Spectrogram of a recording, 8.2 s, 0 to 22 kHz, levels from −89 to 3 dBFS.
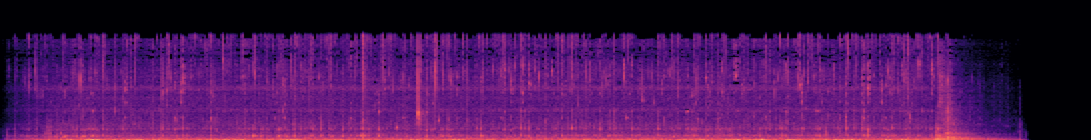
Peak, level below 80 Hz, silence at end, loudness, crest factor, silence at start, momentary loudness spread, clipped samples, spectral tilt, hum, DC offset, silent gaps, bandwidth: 0 dBFS; -28 dBFS; 0.5 s; -31 LUFS; 22 dB; 0.05 s; 6 LU; under 0.1%; -4.5 dB/octave; none; under 0.1%; none; 17 kHz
